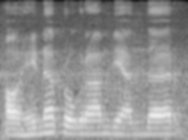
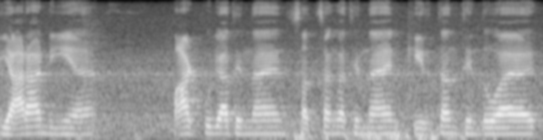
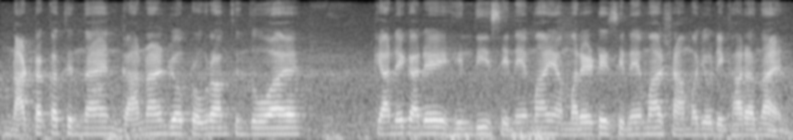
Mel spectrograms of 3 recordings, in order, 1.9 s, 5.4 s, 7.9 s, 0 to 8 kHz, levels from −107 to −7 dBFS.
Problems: none marked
